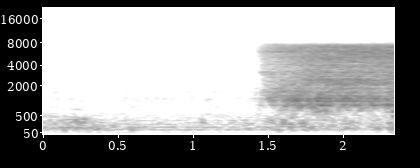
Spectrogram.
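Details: Real recording of a podcaster's own mechanical ventilator audible during speech: a quiet low room hum gives way to a sudden loud rush of hissing air as the ventilator delivers a breath.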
